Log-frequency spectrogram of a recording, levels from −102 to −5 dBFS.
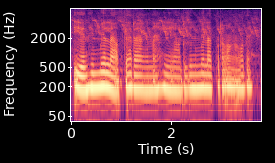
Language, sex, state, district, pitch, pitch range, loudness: Chakma, female, Tripura, Unakoti, 180 Hz, 175-190 Hz, -14 LUFS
